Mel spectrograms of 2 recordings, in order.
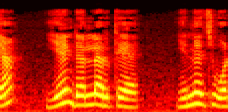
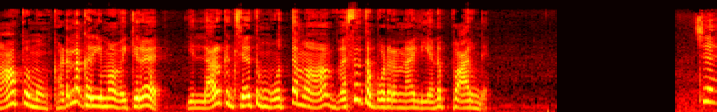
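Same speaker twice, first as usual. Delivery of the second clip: ordinary talk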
